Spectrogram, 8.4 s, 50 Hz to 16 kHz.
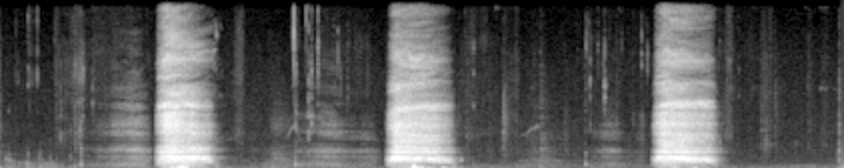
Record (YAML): exhalation_length: 8.4 s
exhalation_amplitude: 4915
exhalation_signal_mean_std_ratio: 0.37
survey_phase: alpha (2021-03-01 to 2021-08-12)
age: 65+
gender: Female
wearing_mask: 'No'
symptom_none: true
smoker_status: Never smoked
respiratory_condition_asthma: false
respiratory_condition_other: false
recruitment_source: REACT
submission_delay: 1 day
covid_test_result: Negative
covid_test_method: RT-qPCR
